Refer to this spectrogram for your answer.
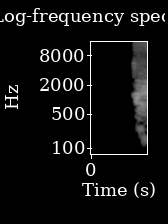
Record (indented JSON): {
  "three_cough_length": "0.3 s",
  "three_cough_amplitude": 57,
  "three_cough_signal_mean_std_ratio": 0.39,
  "survey_phase": "beta (2021-08-13 to 2022-03-07)",
  "age": "18-44",
  "gender": "Female",
  "wearing_mask": "No",
  "symptom_cough_any": true,
  "symptom_abdominal_pain": true,
  "symptom_onset": "12 days",
  "smoker_status": "Never smoked",
  "respiratory_condition_asthma": false,
  "respiratory_condition_other": false,
  "recruitment_source": "REACT",
  "submission_delay": "1 day",
  "covid_test_result": "Negative",
  "covid_test_method": "RT-qPCR",
  "influenza_a_test_result": "Positive",
  "influenza_a_ct_value": 31.5,
  "influenza_b_test_result": "Negative"
}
